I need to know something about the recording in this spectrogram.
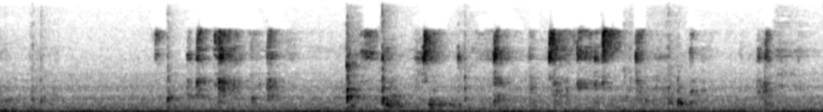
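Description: Packaging being handled: a small box and its contents taken out and turned over, giving a scatter of short crinkly clicks and rustles. A steady low hum runs underneath.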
